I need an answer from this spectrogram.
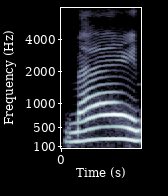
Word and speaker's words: mijn: Gimana kira-kira bacanya yang betul? Min. Bukan min. Itu min itu Min. jawab apa? Min plus, tapi ini bukan min. Main. Agak sedikit dibuka mulutnya. Main. Bukan min.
